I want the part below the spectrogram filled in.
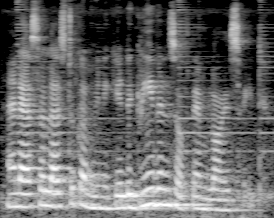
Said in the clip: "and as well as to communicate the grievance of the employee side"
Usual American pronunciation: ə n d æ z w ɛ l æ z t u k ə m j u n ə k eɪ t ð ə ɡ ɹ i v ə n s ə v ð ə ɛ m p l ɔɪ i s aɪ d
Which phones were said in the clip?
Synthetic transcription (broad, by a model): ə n d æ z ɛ l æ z t u k ə m j u n ə k eɪ t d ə ɡ ɹ i v ə n s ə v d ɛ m l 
